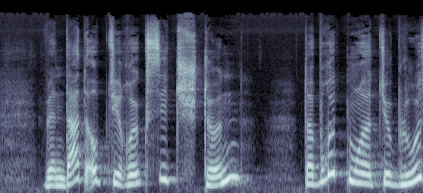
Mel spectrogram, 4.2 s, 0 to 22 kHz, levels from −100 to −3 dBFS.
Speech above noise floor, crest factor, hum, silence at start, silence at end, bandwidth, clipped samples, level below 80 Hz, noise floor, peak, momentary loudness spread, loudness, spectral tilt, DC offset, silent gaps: 33 dB; 14 dB; none; 0.45 s; 0 s; 17 kHz; under 0.1%; -60 dBFS; -53 dBFS; -8 dBFS; 6 LU; -20 LUFS; -4.5 dB/octave; under 0.1%; none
